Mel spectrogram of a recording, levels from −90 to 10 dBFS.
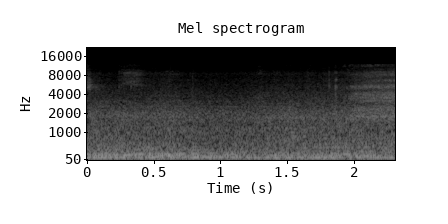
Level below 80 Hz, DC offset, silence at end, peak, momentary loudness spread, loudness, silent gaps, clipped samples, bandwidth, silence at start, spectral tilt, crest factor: -54 dBFS; under 0.1%; 0 s; -26 dBFS; 3 LU; -40 LUFS; none; under 0.1%; 12 kHz; 0 s; -6 dB/octave; 12 dB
